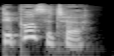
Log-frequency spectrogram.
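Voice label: "depositor", English, British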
